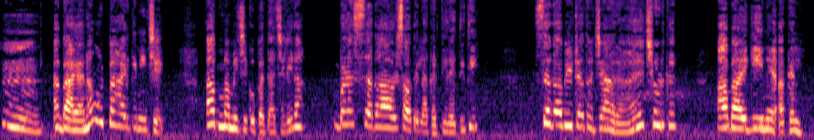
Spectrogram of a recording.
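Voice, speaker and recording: A man voicing a sharp-tongued, defiant young married woman in a storybook tale. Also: high voice, animated, fairly quick, slight background noise, voice pushed up. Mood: gloating.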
